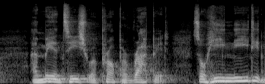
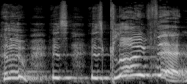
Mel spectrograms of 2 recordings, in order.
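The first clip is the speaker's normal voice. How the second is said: high, hesitant mock-nervous voice; timid caller; 4 dB louder, slower than usual. Sacked dentist rings his boss at home, high and timid. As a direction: squeak it out, stalling and drawn out.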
